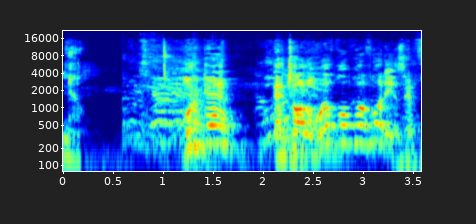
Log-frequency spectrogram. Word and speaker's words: Burque: And I always thought the way you say Albuquerque was Kirky. Right. But apparently there's a certain way. Nope, that's not how you say it, homie.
